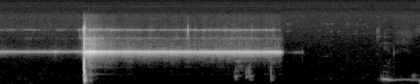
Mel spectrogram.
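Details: An American toad in Maine sings a sustained musical trill, high and perfectly even without oscillating, running unbroken for several seconds before stopping abruptly; a faint earlier trill precedes it, and a brief low human voice follows.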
